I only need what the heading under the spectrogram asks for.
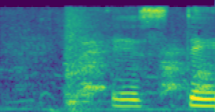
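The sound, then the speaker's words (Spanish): Dogs fighting and barking, with a few sharp barks, yips and whimpering cries in quick, uneven bursts that grow louder toward the end. “se escuchan unos perros que están ahí peleando. ¿Escuchan?”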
